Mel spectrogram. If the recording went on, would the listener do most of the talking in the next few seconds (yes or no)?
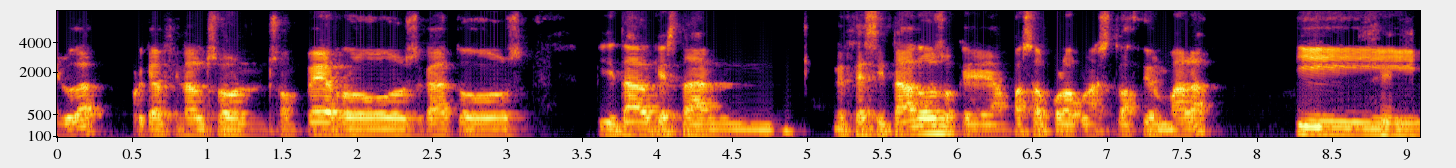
no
